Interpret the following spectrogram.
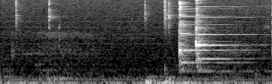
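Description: A few faint clicks, then about a second and a third in a short, bright electronic chime: the Duolingo app's correct-answer sound, confirming the typed answer is right.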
